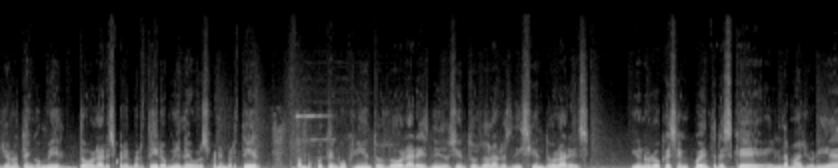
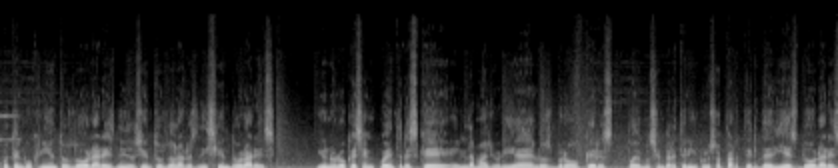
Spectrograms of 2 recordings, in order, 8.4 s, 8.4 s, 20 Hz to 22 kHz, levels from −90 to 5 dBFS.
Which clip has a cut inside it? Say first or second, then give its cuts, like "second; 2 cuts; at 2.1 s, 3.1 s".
second; 1 cut; at 6.3 s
